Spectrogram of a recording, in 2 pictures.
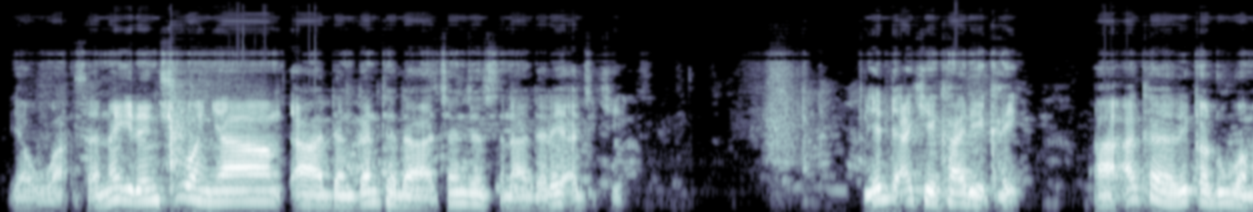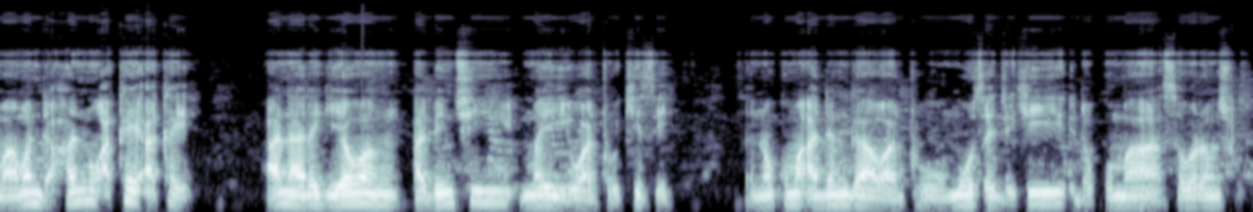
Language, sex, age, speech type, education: Hausa, male, 30-45, spontaneous, tertiary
